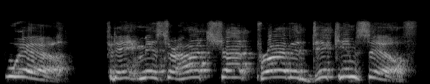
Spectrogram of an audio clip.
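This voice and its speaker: A woman's voice: high voice, animated, takes it slowly, a bit bright, slight background noise, heavily acted. A woman playing a dim, threatening gangster sidekick with tough-guy slang in a campy noir radio play.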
